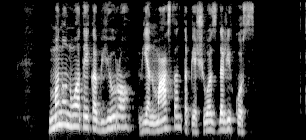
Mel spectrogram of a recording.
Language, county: Lithuanian, Panevėžys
